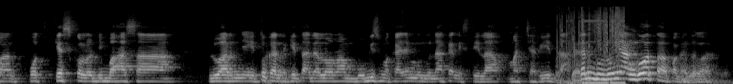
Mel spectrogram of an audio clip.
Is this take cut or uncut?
cut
